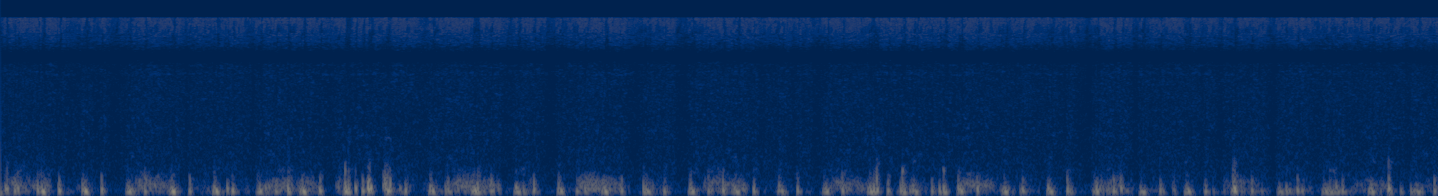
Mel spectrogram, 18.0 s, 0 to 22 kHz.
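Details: Heart beating very hard in the chest after squats: strong, deep thumps at about 110 beats a minute, a normal fast, forceful heartbeat after exercise.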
